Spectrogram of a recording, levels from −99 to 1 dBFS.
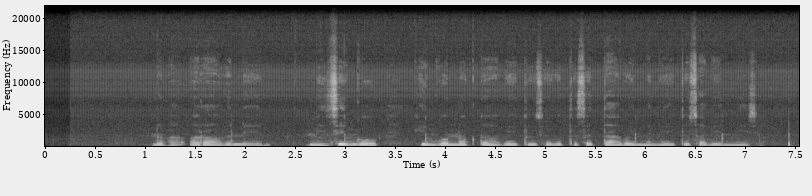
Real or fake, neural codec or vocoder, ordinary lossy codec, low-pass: real; none; none; none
